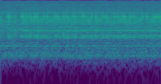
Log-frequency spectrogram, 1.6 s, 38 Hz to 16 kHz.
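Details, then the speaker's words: Micron Home MPC first boot since the factory, booting its OEM Windows 95 install: steady drive whine with rapid, loud chattering seek ticks; owner unsure whether this hard drive seeking is normal, suspects the drive may be dying, not confirmed. "If you can hear that hard drive seeeking, I don't know if that's quite normal. If this hard drive is dead, I'm not too broken up about it."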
